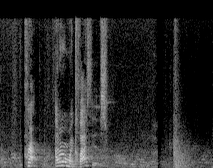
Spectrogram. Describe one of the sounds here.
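A young girl speaks with animation, close by.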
